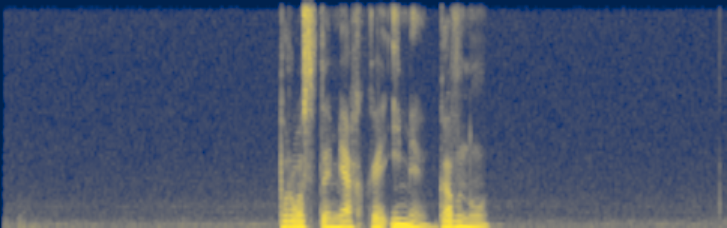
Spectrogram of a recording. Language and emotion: Russian, neutral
